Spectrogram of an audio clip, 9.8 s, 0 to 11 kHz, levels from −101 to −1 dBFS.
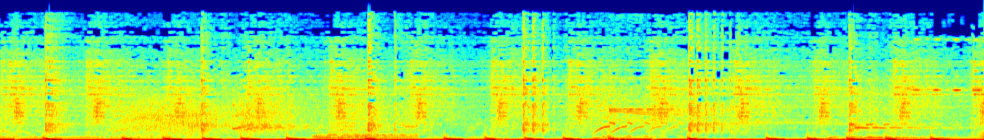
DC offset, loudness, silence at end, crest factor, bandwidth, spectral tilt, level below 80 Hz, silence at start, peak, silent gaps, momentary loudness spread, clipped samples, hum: under 0.1%; -14 LUFS; 0 s; 12 dB; 10 kHz; -4 dB/octave; -12 dBFS; 0 s; 0 dBFS; none; 3 LU; under 0.1%; none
